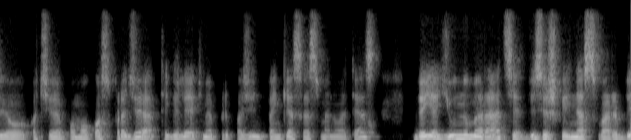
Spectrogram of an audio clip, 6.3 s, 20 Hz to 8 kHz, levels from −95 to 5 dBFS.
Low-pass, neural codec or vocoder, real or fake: 7.2 kHz; codec, 16 kHz in and 24 kHz out, 1 kbps, XY-Tokenizer; fake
